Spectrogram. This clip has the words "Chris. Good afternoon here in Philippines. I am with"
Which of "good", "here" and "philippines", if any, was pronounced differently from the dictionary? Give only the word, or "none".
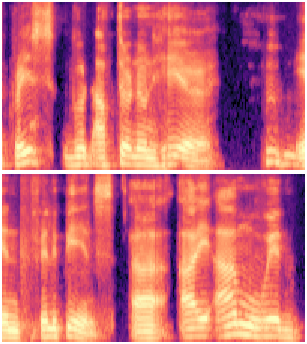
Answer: philippines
